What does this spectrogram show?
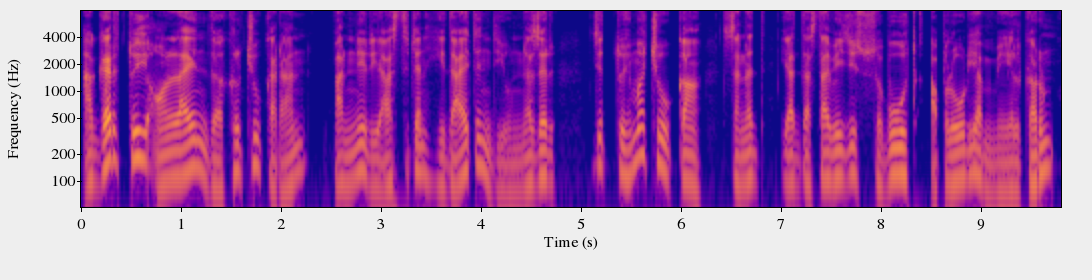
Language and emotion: Kashmiri, neutral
